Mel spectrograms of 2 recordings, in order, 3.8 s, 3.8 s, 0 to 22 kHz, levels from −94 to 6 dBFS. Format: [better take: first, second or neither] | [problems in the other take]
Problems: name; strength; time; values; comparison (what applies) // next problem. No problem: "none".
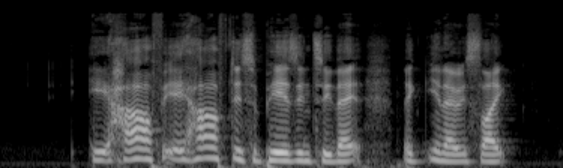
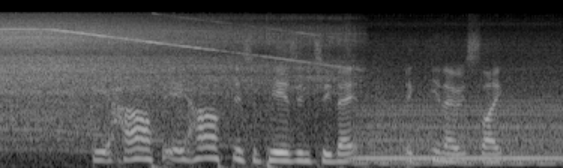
first | machinery noise; very loud; throughout; 3 dB above the speech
